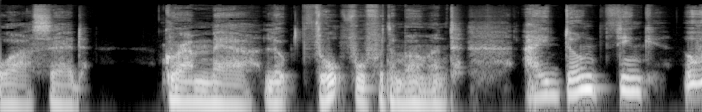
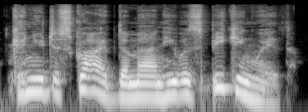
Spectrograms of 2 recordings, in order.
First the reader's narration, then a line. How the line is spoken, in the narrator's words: Dubois said, urgently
